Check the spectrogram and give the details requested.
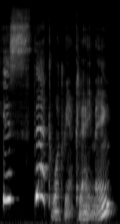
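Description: A woman's voice: very high-pitched, wildly swooping pitch, takes it slowly, gravelly, a little mellow, voice pushed up, exaggerated voice. A woman voicing a fussy, tender male angel who is earnest and adoring, with a fervent, dreamy delivery. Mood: playfully indignant.

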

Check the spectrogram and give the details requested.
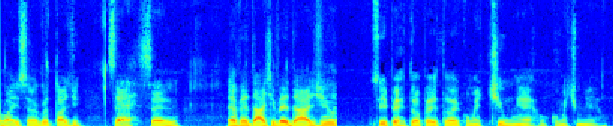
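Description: A performer voicing a 27-year-old engineer from Recife who speaks in a low, subdued way and keeps repeating phrases. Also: mellow, natural voice. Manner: low, subdued, apologetic, repetitive.

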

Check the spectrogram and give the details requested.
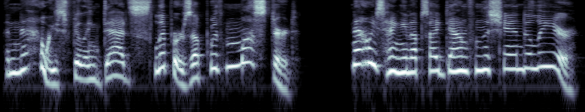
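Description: A high, pleading storybook boy, worked up and desperate to be believed, as a grown man acts him out. His voice climbs and jumps, bright and insistent, as he reports every misdeed. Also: big pitch swings, normal speed. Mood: urgent, insistent. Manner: urgent, high, exasperated. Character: frustrated young boy insisting he is right.

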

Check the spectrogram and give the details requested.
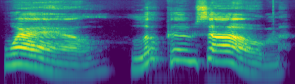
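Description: A man's voice: high-pitched, wildly swooping pitch, very slow, sharp tone, pitched above the performer's own voice, exaggerated voice. A man voicing a sly, menacing slum mother with a mocking drawl in an audiobook. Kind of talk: audiobook character voice.

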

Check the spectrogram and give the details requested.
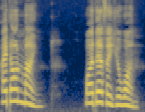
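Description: A woman voicing an anxious, earnest male angel with a hesitant, halting delivery in an audiobook-style story. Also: sits high, very animated, fairly bright tone, voice pushed up.

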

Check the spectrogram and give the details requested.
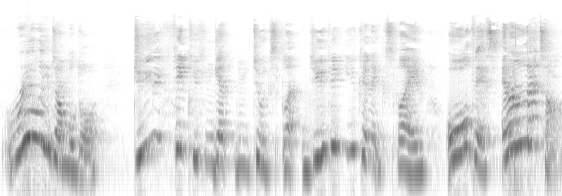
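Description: A woman's voice: high-pitched, sing-song, moderate pace, a little mellow, pitched above the performer's own voice. A woman voicing a stern, anxious elderly woman professor who stammers and restarts in tearful, breathless outbursts. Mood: indignant. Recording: roomy echo.

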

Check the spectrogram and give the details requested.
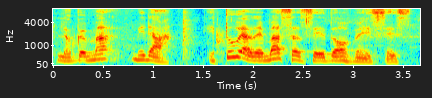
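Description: A woman of eighty-eight with an Argentine accent, reminiscing in a digressive, halting way as an interview guest. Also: fairly low pitch, sing-song, darkish tone, breathy edge. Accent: Argentine Spanish. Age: 88 years old. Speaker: interview guest, president of a human rights association.

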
